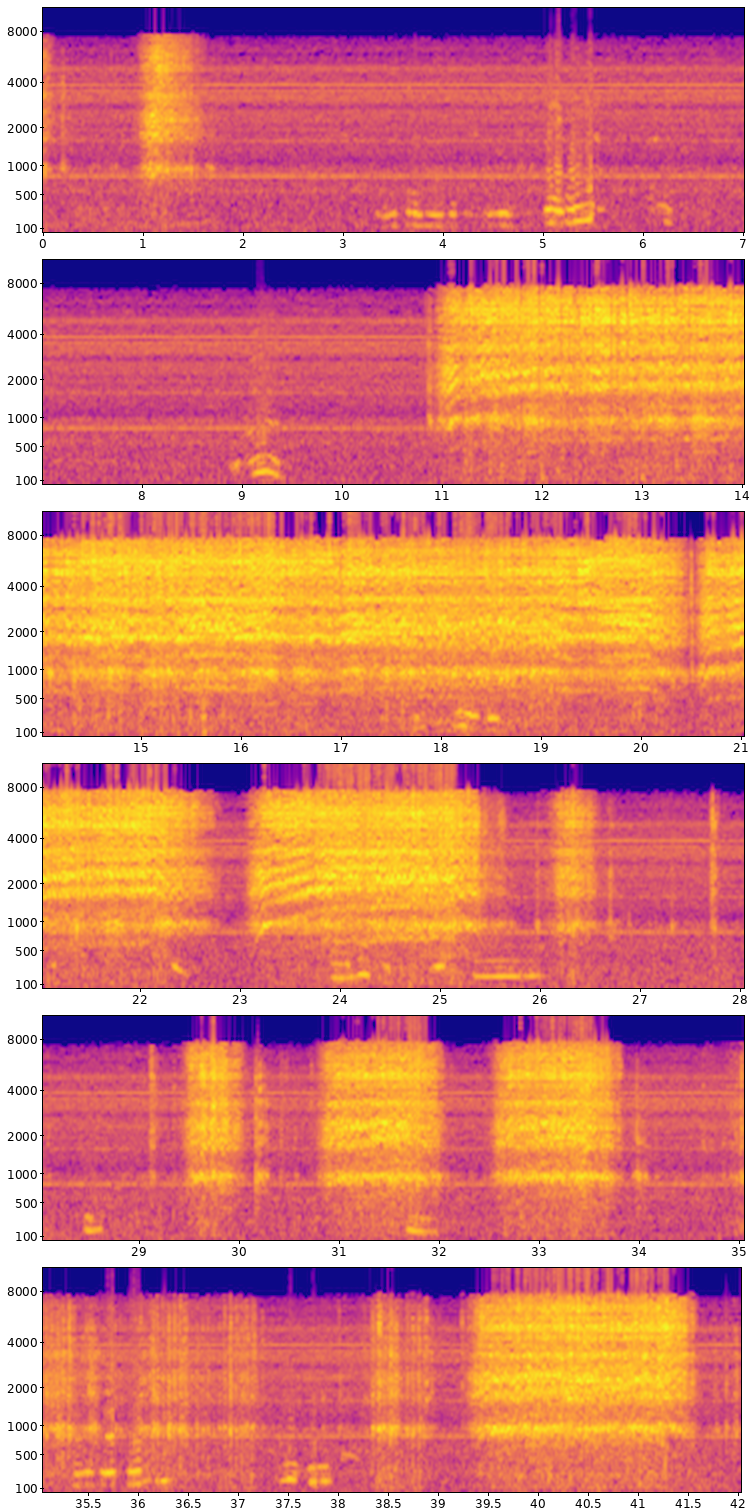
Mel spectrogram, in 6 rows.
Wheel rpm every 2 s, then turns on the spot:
10, 0, 0, 0, 0, 60, 160, 160, 160, 160, 120, 80, 110, 10, 10, 60, 60, 10, 10, 40, 110.
26-28 34-38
